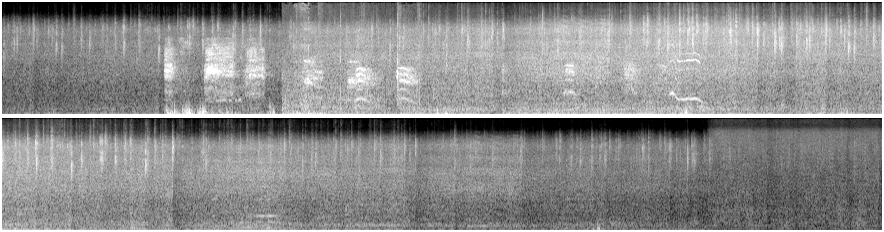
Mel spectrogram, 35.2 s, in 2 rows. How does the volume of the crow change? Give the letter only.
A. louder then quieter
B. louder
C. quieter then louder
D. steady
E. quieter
E.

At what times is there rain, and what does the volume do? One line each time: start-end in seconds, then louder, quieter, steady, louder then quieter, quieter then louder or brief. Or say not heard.
0.0-35.1 louder then quieter.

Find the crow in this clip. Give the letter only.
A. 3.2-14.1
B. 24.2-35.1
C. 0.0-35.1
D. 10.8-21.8
A.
